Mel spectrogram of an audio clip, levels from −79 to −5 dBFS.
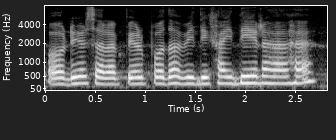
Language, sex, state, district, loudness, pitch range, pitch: Hindi, female, Jharkhand, Palamu, -11 LUFS, 225-245 Hz, 235 Hz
